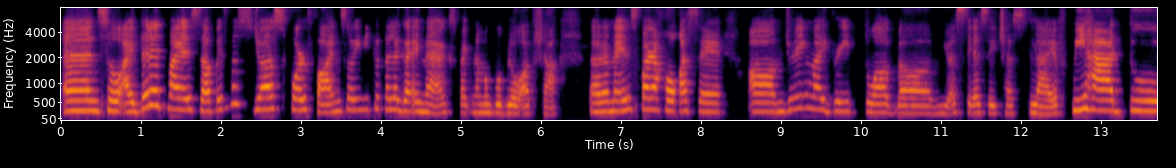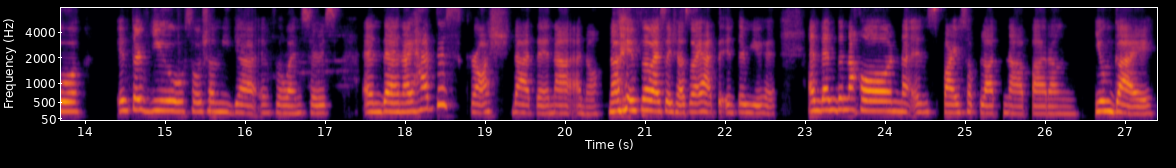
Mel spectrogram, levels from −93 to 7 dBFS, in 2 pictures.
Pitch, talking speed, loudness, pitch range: 240 Hz, 150 wpm, -26 LUFS, 210-270 Hz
